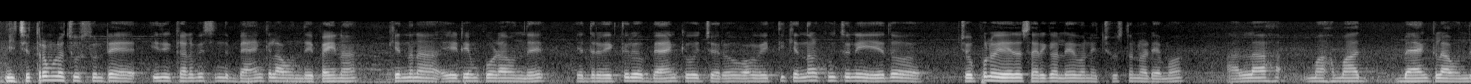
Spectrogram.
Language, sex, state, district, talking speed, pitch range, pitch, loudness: Telugu, male, Telangana, Nalgonda, 145 wpm, 145-160 Hz, 150 Hz, -18 LUFS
